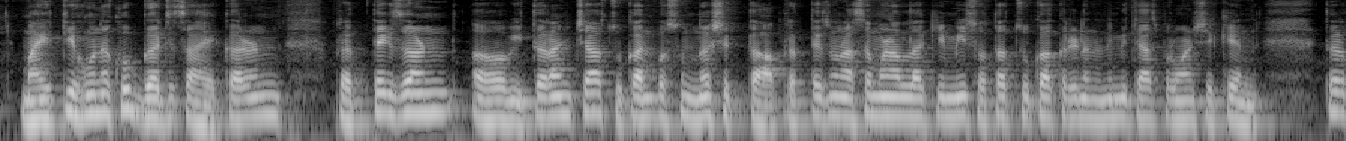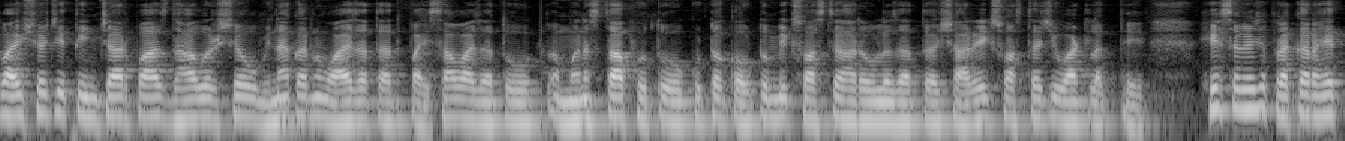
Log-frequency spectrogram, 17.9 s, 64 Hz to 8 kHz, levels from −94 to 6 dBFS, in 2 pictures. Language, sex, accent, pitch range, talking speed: Marathi, male, native, 125-155 Hz, 165 wpm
